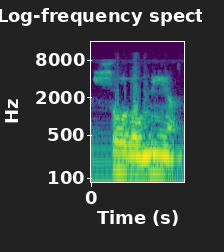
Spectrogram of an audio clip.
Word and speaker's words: sodomía: How do you say that, Julio? Se dice sodomía, igual. Sodomía.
